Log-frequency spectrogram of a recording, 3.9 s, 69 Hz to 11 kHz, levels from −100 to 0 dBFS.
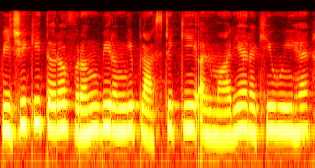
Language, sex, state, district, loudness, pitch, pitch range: Hindi, female, Gujarat, Valsad, -14 LUFS, 220 Hz, 210-230 Hz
